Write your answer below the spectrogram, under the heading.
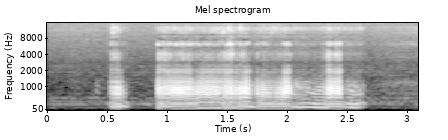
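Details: Snoring Shih Tzu with sinus issues: a short snort followed by a long, wavering, rattling nasal breath of nearly two seconds, with whistly overtones.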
